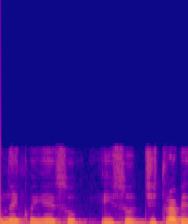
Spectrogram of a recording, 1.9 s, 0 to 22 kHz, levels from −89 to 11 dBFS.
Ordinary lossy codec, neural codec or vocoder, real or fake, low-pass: none; none; real; none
